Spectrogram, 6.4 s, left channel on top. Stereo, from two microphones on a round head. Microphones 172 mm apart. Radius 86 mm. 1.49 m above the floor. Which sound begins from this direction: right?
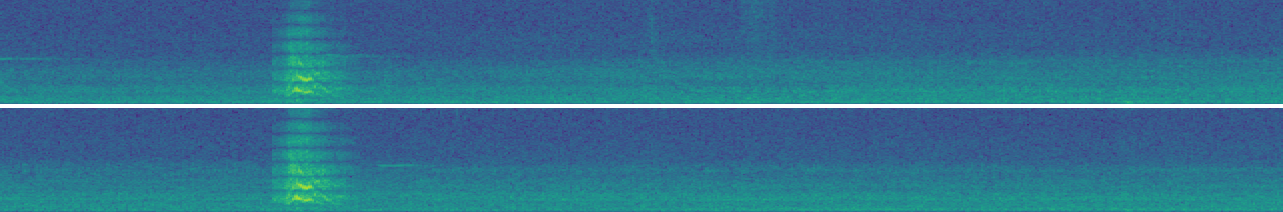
A zipper, at 1.4 s.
